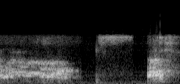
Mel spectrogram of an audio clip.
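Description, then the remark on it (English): A dog gives three excited barks and yips outdoors: a drawn-out first call, then a short sharp one and a final burst, loud, with no other sounds around them. “I'm not sure what kind of dog you have, but he sounds happy out there.”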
